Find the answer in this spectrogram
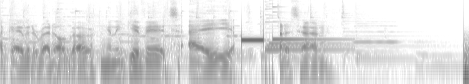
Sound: beep

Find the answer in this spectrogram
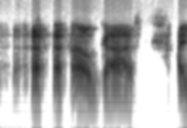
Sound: laughing

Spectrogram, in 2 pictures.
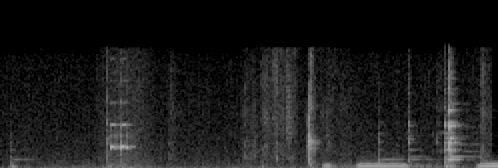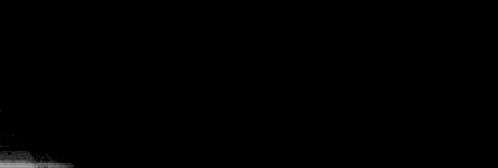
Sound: owl hoots

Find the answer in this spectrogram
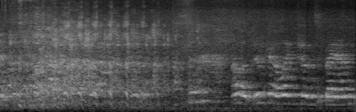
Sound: audience laughs

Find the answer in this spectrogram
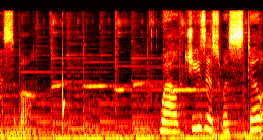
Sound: bubble popping

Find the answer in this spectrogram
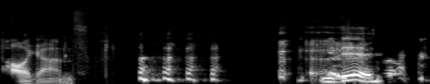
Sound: laughter

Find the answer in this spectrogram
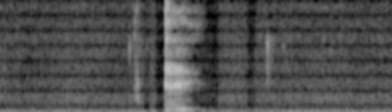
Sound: whispers

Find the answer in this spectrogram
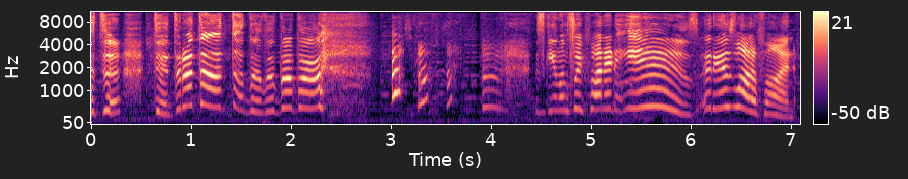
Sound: laughs

